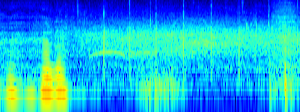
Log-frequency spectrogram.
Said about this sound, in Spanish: Gracias, bro. Denle un aplauso.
